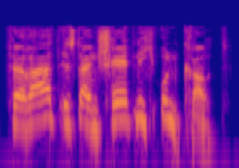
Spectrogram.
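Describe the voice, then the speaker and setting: A man's voice: high-pitched, sing-song, slow pace, dry recording, pitched above the performer's own voice, exaggerated voice. A man voicing a pompous elderly grand maester who speaks in a solemn, intoning way, in a slightly muffled audiobook recording.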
